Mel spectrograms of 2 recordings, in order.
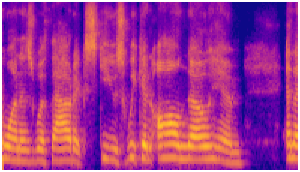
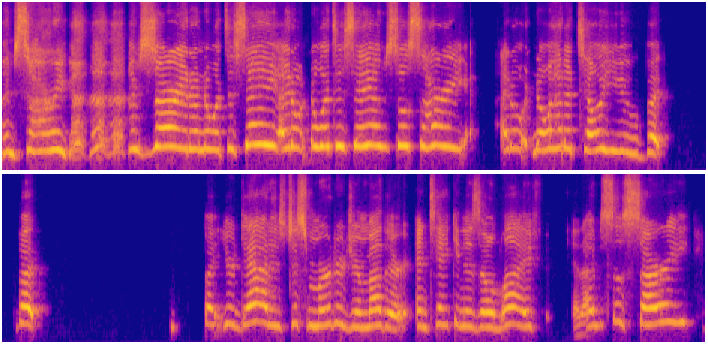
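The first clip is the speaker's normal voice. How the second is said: put-on very high voice, sobbing through choked words; 10 semitones higher than usual. Retelling what a grieving woman kept saying: imitating someone sobbing and choking. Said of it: "she was crying so hard, she sounded like she was choking".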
